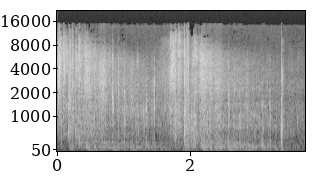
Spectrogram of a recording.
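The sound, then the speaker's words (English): Artillery bombardment with explosive rockets and shells makes a dense, continuous rumble of overlapping blasts and crackling reports. A sharp, loud crack stands out near the end. “Artillery bombardment. Explosive rockets and shells which had never been seen in New Zealand before.”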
